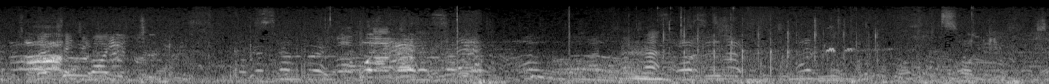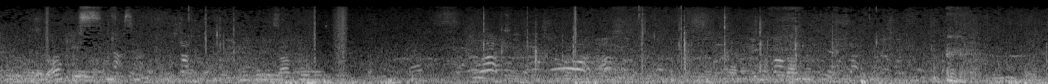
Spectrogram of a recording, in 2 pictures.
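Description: Young players shout and call out to each other across an open outdoor field.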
